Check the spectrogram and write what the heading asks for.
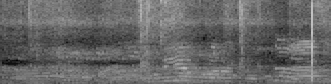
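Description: Children's voices talking and calling out, with a single sharp click just before the end.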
